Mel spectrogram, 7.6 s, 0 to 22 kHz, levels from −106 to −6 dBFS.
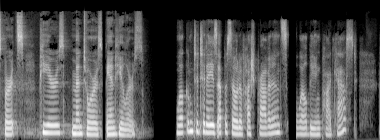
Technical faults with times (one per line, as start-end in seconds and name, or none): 2.04-2.13 Bluetooth dropout
5.78-5.94 Bluetooth dropout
